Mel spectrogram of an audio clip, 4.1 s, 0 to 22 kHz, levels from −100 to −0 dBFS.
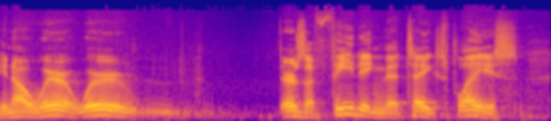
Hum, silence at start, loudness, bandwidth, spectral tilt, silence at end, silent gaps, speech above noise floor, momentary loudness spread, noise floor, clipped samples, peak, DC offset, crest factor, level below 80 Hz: none; 0 s; -17 LUFS; 18 kHz; -3.5 dB/octave; 0.25 s; none; 35 dB; 11 LU; -52 dBFS; under 0.1%; 0 dBFS; under 0.1%; 18 dB; -60 dBFS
